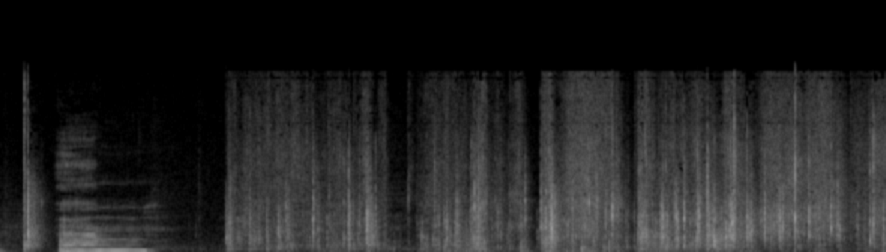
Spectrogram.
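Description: Gift wrapping paper rustling and crinkling with many small crackles as a present is unwrapped and its contents handled, starting about two seconds in. Before that, a click and a brief hummed note from a voice.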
